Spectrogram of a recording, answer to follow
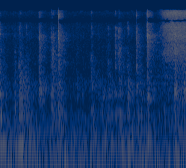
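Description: Faint, irregular clicking of typing on a computer keyboard.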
